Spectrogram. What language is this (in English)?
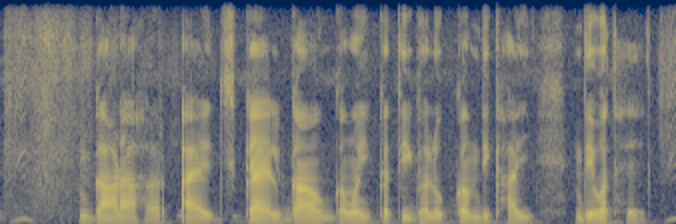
Chhattisgarhi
